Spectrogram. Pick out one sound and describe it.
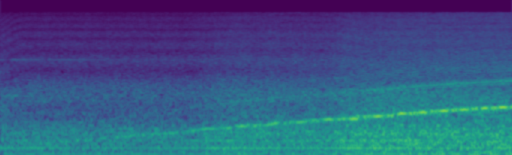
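A subway train's motor whines, rising in pitch as the train speeds up.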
